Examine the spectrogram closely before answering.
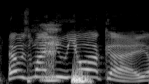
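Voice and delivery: loud, high, drawn-out New York accent; New Yorker accent. Shown as a demonstration. Podcaster defends his botched accent to co-host, New Yorker accent. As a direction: lean hard into a rough stab at New York. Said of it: "like, a Brooklyn accent".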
